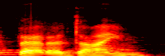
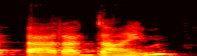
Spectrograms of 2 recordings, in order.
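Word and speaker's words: paradigm: के लिए और एक यहां पर वर्ड है पैराडाइम यहां पर जी साइलेंट होता है पैराडाइम इसका मीनिंग हो जाता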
